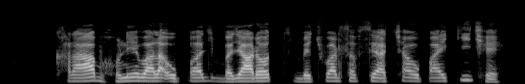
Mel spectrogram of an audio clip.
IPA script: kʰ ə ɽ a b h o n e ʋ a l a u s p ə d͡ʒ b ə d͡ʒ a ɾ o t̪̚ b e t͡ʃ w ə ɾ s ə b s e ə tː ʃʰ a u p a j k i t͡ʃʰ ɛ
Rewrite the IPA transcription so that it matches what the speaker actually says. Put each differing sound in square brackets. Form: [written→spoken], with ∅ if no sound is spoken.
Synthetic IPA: kʰ ə [ɽ→ɾ] a b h o n e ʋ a l a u [s→∅] p ə d͡ʒ b ə d͡ʒ a ɾ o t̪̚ b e t͡ʃ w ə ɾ s ə b s e ə tː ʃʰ a u p a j k i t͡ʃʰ ɛ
